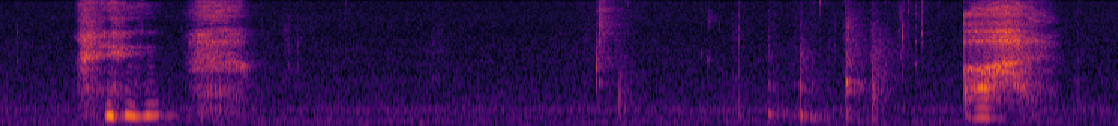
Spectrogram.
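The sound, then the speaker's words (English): Someone drinks water: a couple of soft, wet gulps, then a pause with scattered small mouth clicks and swallows, ending in a breathy exhale. The sounds are fairly quiet, and no one speaks. “I'm just gonna drink some water.”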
